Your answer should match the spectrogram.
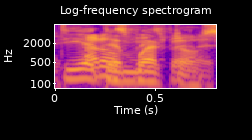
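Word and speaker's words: Día de Muertos: I was in Mexico once for Dia de Muertos. – Did I say it right or wrong? – There's no los. – There's no los? – Yeah. – Okay. – Dia de Muertos. Spanish.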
